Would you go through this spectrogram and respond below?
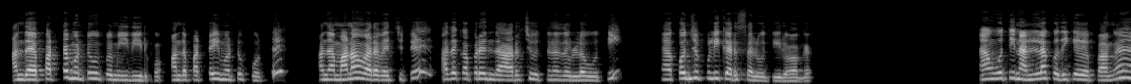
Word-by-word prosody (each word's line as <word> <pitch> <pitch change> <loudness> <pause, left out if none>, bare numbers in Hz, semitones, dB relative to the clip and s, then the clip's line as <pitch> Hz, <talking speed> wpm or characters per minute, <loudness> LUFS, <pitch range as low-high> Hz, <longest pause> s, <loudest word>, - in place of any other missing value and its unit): அந்த 225 +1 +5 0.2
பட்ட 245 +5 +1
மட்டும் 275 +1 0
இப்ப 230 -2 -3
மீதி 200 -1 -3
இருக்கும். 185 0 -11
அந்த 210 0 -1
பட்டைய 230 +5 0
மட்டும் 230 +2 -7
போட்டு, 185 +5 -8 0.4
அந்த 225 0 +3
மணம் 270 +3 +6
வர 225 - +6
வச்சுட்டு, 235 +9 -4 0.3
அதுக்கப்புறம் 265 0 0
இந்த 225 -2 0
அரைச்சு 210 +4 -4
ஊத்துனத 210 -2 -5
உள்ள 195 +1 +1
ஊத்தி, 275 +10 -5 0.5
அ 230 - +1
கொஞ்சம் 275 +1 +2
புளி 280 0 +1
கரைசல் 215 -6 0
ஊத்திருவாங்க. 165 -1 -5 1.8
ஆ - - +5
ஊத்தி 280 +1 +1
நல்லா 240 +5 +5
கொதிக்க 235 -1 -1
வைப்பாங்க. 205 +2 -1
225 Hz, 160 wpm, -22 LUFS, 205-260 Hz, 1.8 s, மணம்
